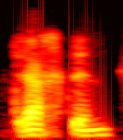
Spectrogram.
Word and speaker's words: Drachten: There is in Dutch, there is this guttural G, which hurts the throat a little bit, you know, the G. So it's Drachten, but it's good.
